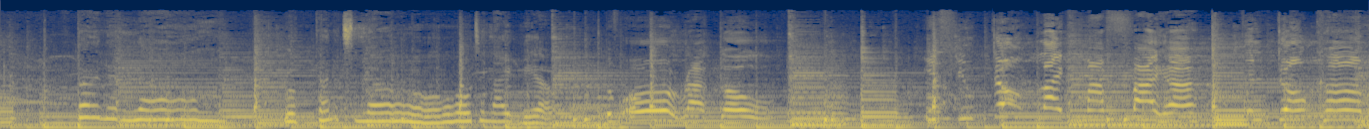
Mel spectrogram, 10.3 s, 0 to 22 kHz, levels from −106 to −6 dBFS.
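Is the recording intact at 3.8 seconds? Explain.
No. At 3.8 seconds the audio sits inside a time-stretched section running from 2.31 to 4.73 s. It is sped up by a factor of about 1.53 with pitch unchanged, likely from software dropping short slices to shorten it, so the pace jumps and sounds rushed.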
